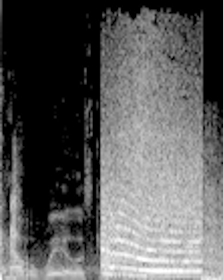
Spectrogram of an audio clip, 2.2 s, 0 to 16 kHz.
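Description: Formula 1 car's V6 turbo-hybrid engine at high revs, cutting in suddenly about a second in and sinking slightly in pitch as the car goes by, over a hiss of wind and track noise. A faint voice comes just before it.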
